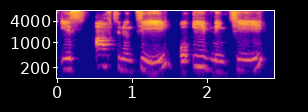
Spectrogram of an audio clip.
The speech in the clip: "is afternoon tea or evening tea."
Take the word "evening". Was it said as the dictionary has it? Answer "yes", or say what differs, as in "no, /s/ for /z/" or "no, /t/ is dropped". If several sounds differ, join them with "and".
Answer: yes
